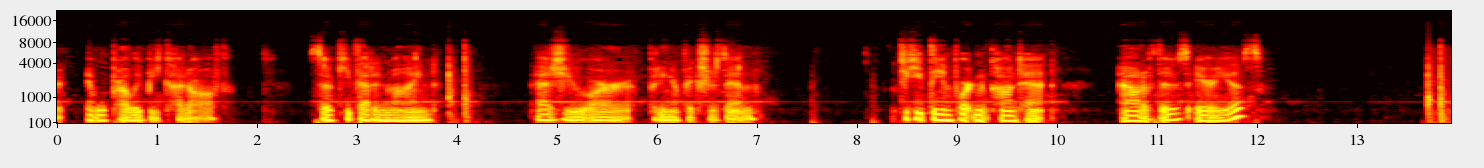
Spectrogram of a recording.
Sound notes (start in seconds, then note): 3.7 click; 13.7 click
